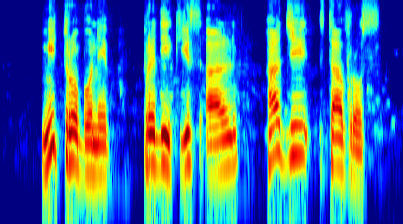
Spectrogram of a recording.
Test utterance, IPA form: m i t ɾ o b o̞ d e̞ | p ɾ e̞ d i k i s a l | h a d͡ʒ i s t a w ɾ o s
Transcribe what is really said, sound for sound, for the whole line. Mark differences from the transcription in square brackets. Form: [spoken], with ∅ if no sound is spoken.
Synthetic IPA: m i t ɾ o b o̞ [n] e̞ | p ɾ e̞ d i k i s a l | h a d͡ʒ i s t a [v] ɾ o s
